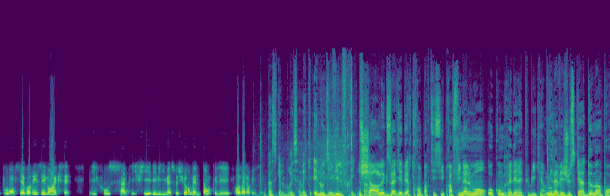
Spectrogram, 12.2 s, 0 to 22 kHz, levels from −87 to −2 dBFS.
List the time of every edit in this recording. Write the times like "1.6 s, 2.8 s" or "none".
none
